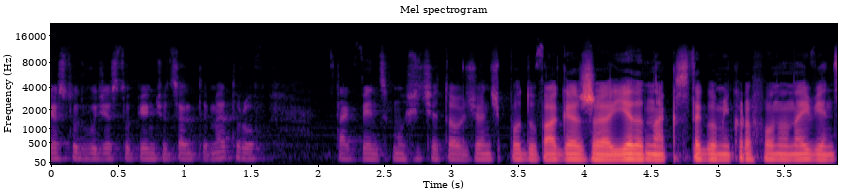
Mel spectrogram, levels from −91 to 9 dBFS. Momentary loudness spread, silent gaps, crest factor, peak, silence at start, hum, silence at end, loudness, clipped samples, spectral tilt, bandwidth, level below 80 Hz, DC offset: 24 LU; none; 22 dB; -10 dBFS; 0 s; none; 0 s; -29 LUFS; under 0.1%; -6 dB/octave; 12.5 kHz; -72 dBFS; under 0.1%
